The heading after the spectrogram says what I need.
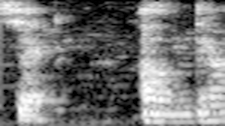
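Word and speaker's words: Sikh: being one of them some people pronounce it seek but it's sick um they are not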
